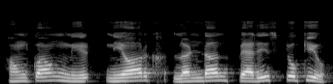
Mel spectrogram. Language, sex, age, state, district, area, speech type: Marathi, female, 18-30, Maharashtra, Amravati, rural, spontaneous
